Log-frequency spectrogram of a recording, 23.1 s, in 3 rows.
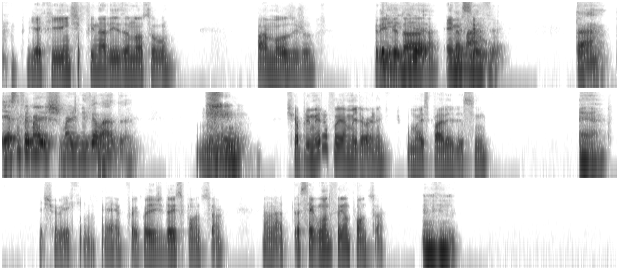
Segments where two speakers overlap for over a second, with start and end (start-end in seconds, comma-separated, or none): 4.7-6.2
